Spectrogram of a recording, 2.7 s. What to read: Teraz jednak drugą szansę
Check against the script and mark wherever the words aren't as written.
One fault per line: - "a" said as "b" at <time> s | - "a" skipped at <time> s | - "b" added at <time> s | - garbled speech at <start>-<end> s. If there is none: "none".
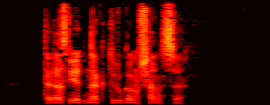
none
